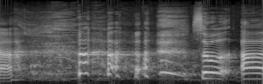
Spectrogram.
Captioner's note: laughs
